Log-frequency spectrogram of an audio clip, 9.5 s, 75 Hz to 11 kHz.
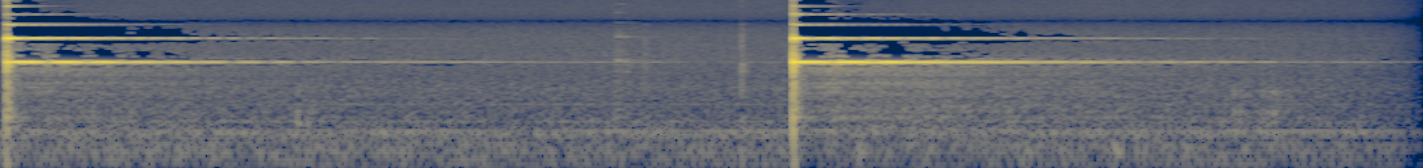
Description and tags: Piano C6 2 keer
In the rehearsal room stands a very detuned piano, the mechanism is out, I plucked the strings and recorded a couple. Here C6 string plucked. Recorded with Sony PCM D50.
